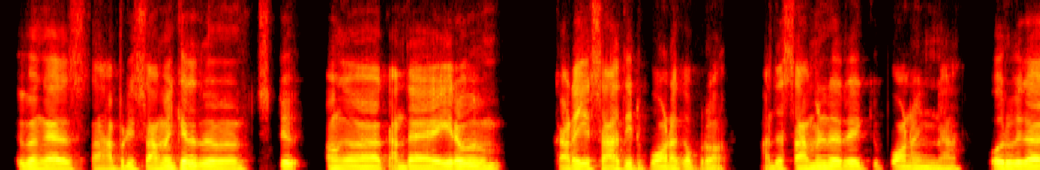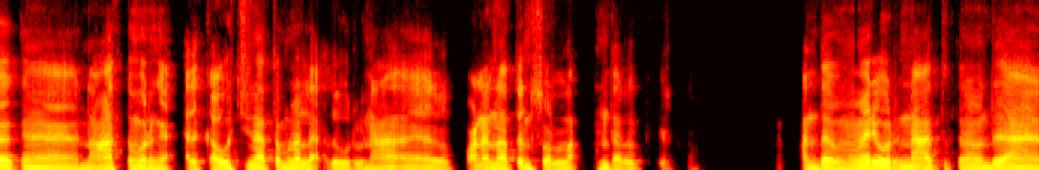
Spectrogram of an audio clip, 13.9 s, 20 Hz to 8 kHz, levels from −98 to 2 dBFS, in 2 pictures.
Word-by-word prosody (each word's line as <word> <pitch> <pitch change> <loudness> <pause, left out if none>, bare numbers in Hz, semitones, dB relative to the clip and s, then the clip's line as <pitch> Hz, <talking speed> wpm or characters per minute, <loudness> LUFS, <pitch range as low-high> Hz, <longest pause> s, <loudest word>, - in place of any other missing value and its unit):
இவங்க 130 -1 +3 0.2
ச - - -25
அப்படி 125 +1 -2
சமைக்கிறதை 140 0 +3
வச்சுட்டு, 125 +5 -3 0.2
அவங்க 110 -1 0 0.3
க - - -3
அந்த 105 0 +1 0.2
இரவு 130 +3 +5 0.6
கடையை 125 +3 +2
சாத்திட்டு 120 +2 0
போனதுக்கப்பறம், 110 -2 -1 0.3
அந்த 105 - -2
சமையல் 135 +5 +3
அறைக்கு 125 0 -1
போனீங்கன்னா, 105 -5 -1 0.3
ஒரு 115 - +5
வித 115 - +4 0.2
க - - 0 0.4
நாத்தம் 130 0 +1
வருங்க. 95 -2 0
அது 95 - -1
கவுச்சி 120 +6 0
நாத்தம்ல்லாம் 120 0 0
இல்லை. 100 - -2
அது 95 - -3
ஒரு 95 - -6
ந 85 - -2 0.6
பிணம் 125 - +2
நாத்தம்ன்னு 125 +1 -1
சொல்லலாம். 95 -1 -2
அந்த 105 -2 -2
அளவுக்கு 95 0 -9
இருக்கும். - - -33 0.7
அந்த 120 +1 +1 0.2
மாதிரி 150 -1 +5
ஒரு 115 - -3
நாத்தத்தை 125 +2 -1
வந்து 130 +2 +1
அ - - +3
120 Hz, 175 wpm, -24 LUFS, 110-130 Hz, 0.7 s, இரவு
